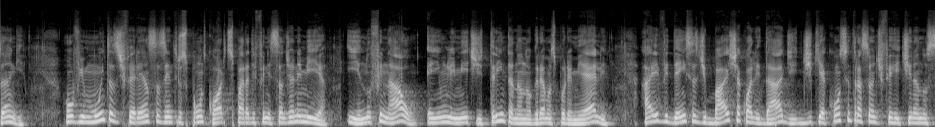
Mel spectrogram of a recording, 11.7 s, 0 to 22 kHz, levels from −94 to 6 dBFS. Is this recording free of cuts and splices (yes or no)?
no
